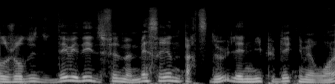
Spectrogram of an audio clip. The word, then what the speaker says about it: Mesrine: sur le célèbre hypermédiatisé gangster jacques mesrine prononcé mérine si le premier opus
